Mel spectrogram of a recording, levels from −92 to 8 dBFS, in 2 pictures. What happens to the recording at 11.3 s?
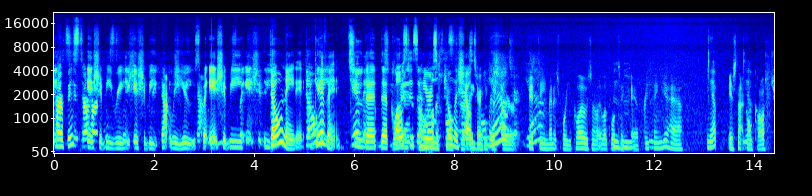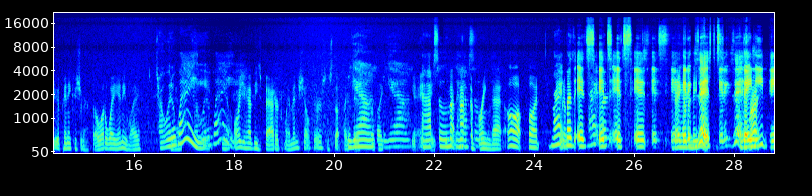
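Nothing goes wrong at 11.3 s; the speech carries on intact through that moment.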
